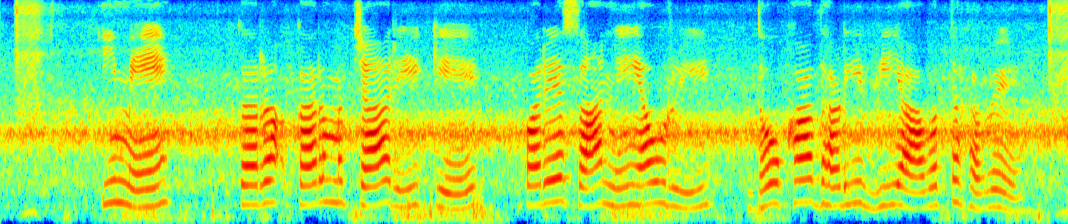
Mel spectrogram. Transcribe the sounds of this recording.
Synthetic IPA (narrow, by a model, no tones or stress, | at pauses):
ɪme | kəɾmət͡ʃaːɾike | pəɾeːsaːniəʊɾi | d̪ʱoːkʰad̪ʱəɽibʱiaːʋət̪ɦəʋeː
